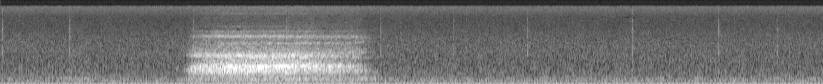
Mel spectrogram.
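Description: A person breathes out audibly for about a second and a half, like a sigh. Faint clicks come before and after it as the buttons of a digital audio player are pressed to scroll through its album list.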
